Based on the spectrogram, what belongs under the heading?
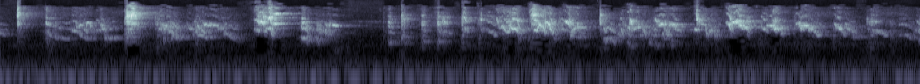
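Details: Budgerigars giving kissing sounds: dense, scratchy chattering warble of quick chirps and squawky notes running almost without pause, over a low background hum.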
